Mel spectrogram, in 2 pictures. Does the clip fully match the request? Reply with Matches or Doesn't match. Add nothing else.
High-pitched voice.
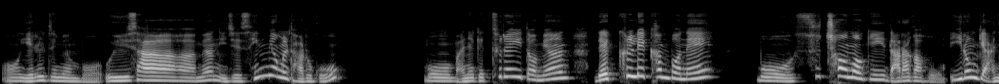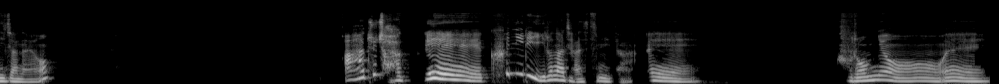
Doesn't match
